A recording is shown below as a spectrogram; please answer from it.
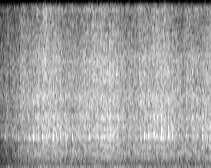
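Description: A large engine of heavy construction machinery, most likely one of the cranes' diesel engines, running steadily under an even hiss.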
